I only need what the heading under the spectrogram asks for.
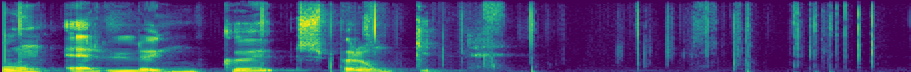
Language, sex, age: Icelandic, male, 20-29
